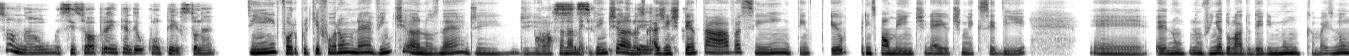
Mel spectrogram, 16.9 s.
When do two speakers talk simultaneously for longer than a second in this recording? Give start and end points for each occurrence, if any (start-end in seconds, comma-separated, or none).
6.7-8.8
